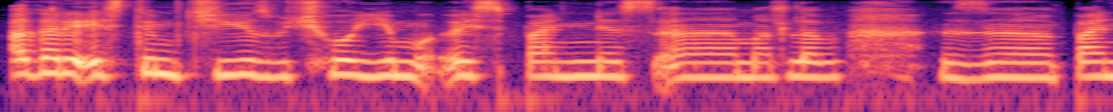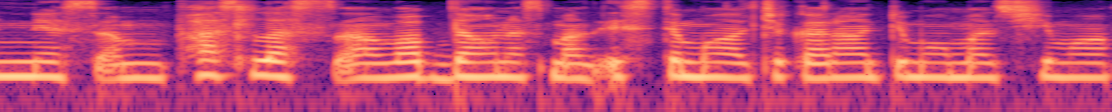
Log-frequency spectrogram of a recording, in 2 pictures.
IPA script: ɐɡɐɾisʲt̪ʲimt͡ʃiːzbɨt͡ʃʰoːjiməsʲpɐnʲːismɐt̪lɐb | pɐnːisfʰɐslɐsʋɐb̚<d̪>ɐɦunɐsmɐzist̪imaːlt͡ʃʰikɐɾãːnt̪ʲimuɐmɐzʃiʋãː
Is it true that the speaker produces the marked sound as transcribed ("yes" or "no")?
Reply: yes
